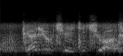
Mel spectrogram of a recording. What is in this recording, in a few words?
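tank damaged, mood low, Russian; War Thunder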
